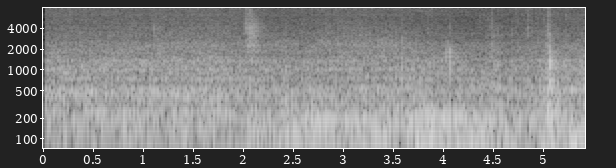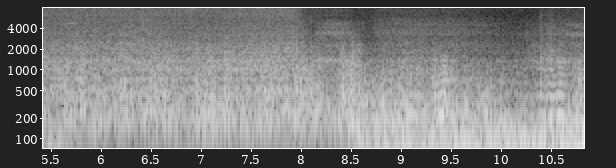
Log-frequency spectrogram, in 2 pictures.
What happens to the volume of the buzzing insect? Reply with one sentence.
The loudness of the buzzing insect stays about the same.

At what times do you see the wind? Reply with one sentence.
The wind can be heard from 0.1 to 10.7 s.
